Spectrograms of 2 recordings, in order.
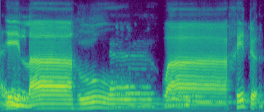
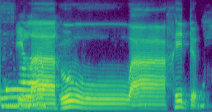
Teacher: Kemudian lam fathah alif mat tabi'i juga baca panjang 2 harokat. Kemudian dhammah tanwin bertemu dengan huruf wawu bacaan idgham bi gunnah. Idgham masuk bi dengan gunnah mendengung. Mendengung wawu ditandai dengan wawunya ada tasdidnya.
